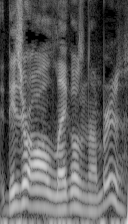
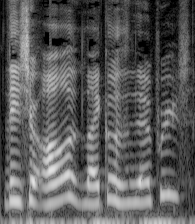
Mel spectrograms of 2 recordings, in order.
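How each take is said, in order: First: Said in the usual way. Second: Slow question through a real yawn. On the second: Real, not acted. Tired host asks about the numbers mid-yawn. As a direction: say These are all Lego's numbers? while yawning. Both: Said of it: "I'm yawning".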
